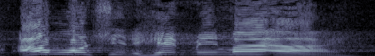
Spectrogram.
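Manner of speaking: hammed-up child's plea; lightly mocking little boy; high, silly mock child voice. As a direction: pitch it up like a silly kid. Mocking imagined boy's claim.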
